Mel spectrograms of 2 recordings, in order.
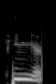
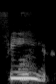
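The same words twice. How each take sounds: First: The word begins with a P sound. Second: The word begins with an F sound. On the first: The speaker calls it wrong. "Ela fala assim" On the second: The speaker calls it right. "mas era para ser finger"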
